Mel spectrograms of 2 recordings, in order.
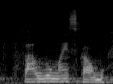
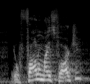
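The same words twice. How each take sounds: First: Softer, subdued teaching voice; calmer voice. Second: Firm, projected teaching voice; stronger voice. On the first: Instructor demonstrating voice contrast for class, calm and soft. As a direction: ease right down, soft and calm. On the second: Instructor demonstrating voice contrast for class, stronger and energetic. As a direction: push it out with more force and lift. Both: Shown as a demonstration.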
